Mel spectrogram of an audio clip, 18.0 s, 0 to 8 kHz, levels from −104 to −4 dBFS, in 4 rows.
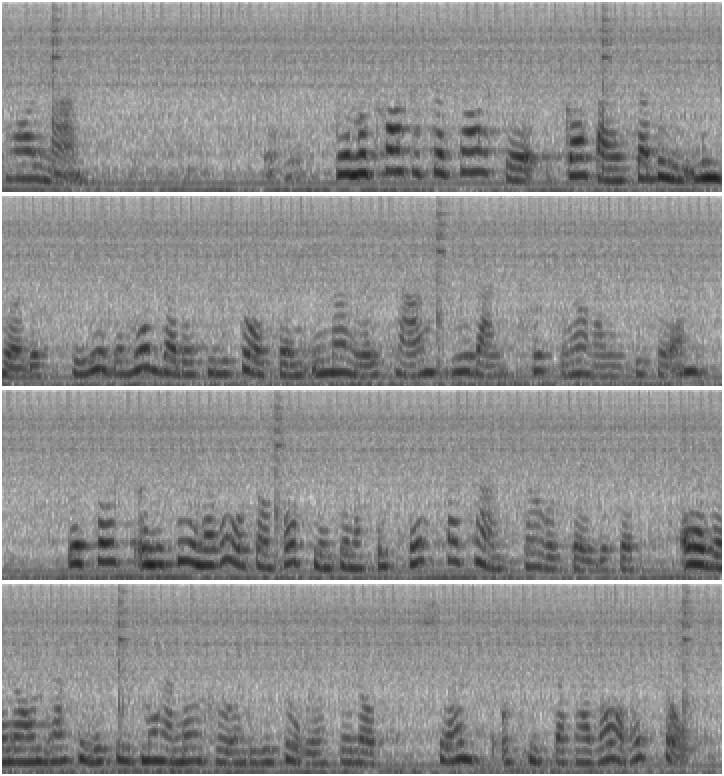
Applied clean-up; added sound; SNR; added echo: none; Camera; 10 dB; reverberation time 0.3 s.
